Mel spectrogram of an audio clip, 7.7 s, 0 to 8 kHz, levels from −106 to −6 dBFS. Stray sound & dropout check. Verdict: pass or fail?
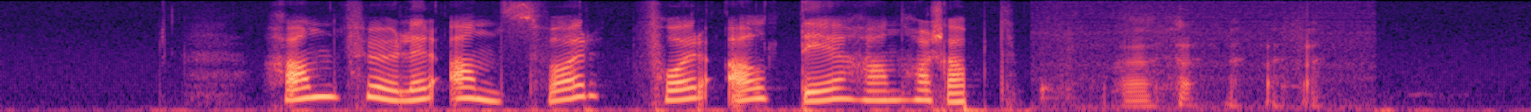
fail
